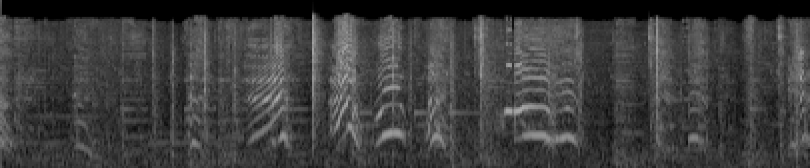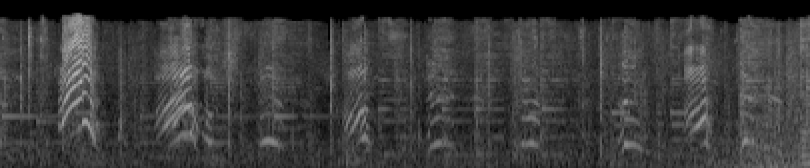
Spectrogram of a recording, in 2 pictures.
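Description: Women yelping and shrieking in many short rising cries as they scuffle and pull each other's hair, with a few thuds of the struggle, over background music.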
